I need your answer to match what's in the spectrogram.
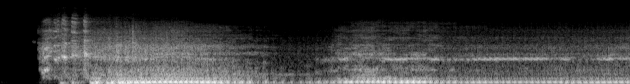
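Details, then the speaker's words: Cheap used fuel-injected motorcycle after FI fault codes cleared and fuel system primed, started after sitting a long time, injector still needing cleaning; catches after short crank, stumbles briefly, then settles into steady even low thump: normal start and idle. "all right so check engine lights are all off however the fuel injector need to be cleaned but here it is running after God knows how long"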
